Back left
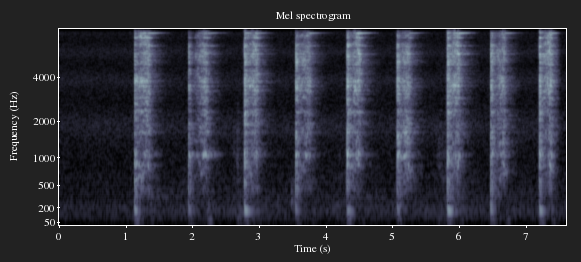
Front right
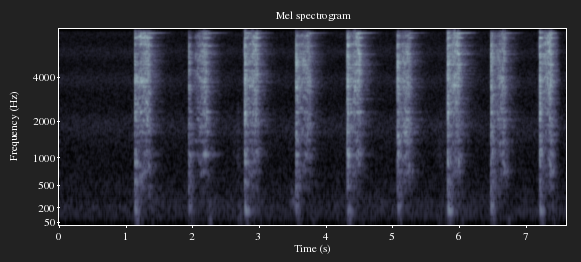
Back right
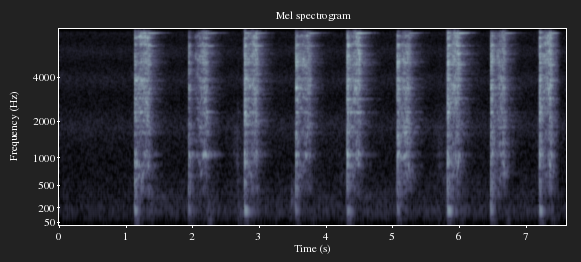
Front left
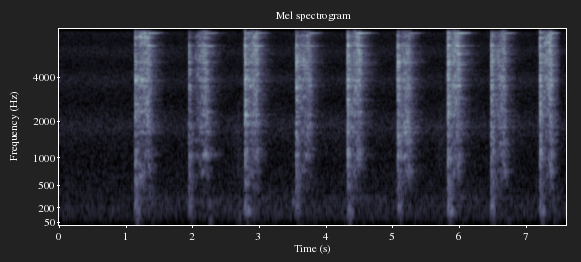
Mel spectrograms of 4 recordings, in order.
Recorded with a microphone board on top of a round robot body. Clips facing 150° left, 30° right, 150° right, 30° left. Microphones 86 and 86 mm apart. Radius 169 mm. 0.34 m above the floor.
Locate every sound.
1.1 s cutlery clinking: 170° right, 1.0 m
